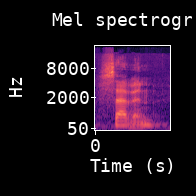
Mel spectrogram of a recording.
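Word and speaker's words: Sevin: Yeah, his name's Seven, but it's spelled with an I. S-E-V-Y-N? S-E-V-I-N. Seven.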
